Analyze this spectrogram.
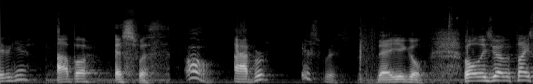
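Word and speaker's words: Aberystwyth: Oh, abberwith.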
